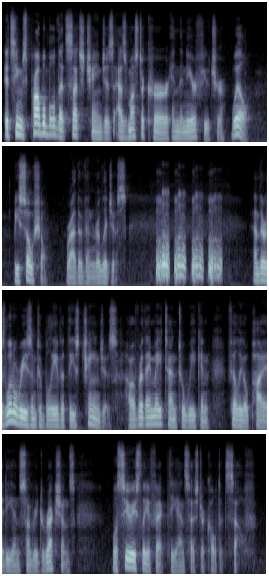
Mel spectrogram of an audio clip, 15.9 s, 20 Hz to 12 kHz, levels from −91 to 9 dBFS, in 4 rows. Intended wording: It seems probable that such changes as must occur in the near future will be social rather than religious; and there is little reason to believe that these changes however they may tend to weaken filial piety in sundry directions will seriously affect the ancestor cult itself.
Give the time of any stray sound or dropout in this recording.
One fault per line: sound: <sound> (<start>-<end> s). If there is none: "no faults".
sound: laugh (6.3-7.3 s)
